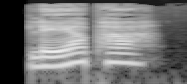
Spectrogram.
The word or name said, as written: lærerpar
